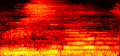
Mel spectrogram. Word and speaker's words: Roosevelt: If you really are a stickler for this, his family line of the Roosevelts pronounced the name Roosevelt, so he would call himself Teddy Roosevelt, whatever.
